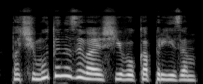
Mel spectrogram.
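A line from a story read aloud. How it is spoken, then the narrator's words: Plain question. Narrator (Russian): спросила она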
